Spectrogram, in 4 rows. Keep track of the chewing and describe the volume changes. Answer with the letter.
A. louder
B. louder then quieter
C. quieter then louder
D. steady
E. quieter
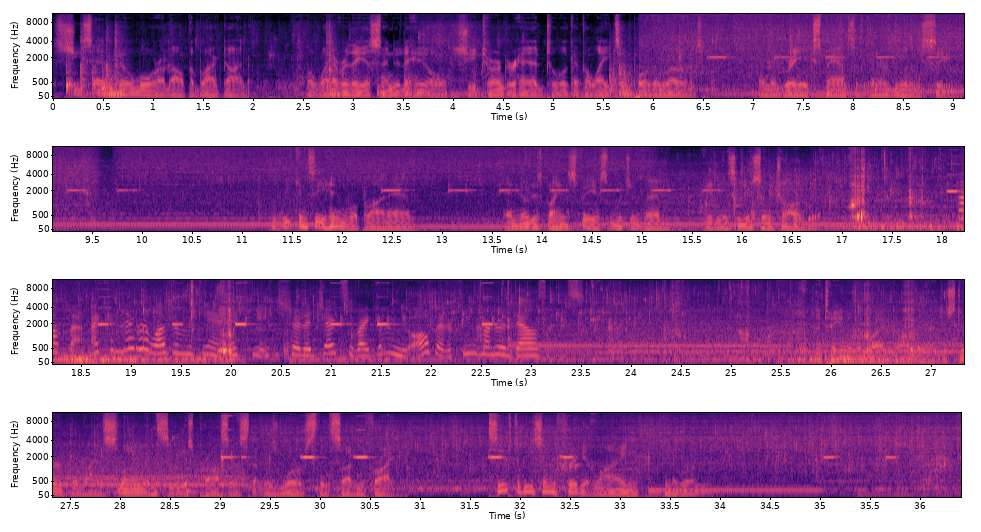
C.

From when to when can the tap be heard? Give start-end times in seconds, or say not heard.
0.0-36.3.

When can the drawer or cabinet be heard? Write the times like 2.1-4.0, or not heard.
not heard.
